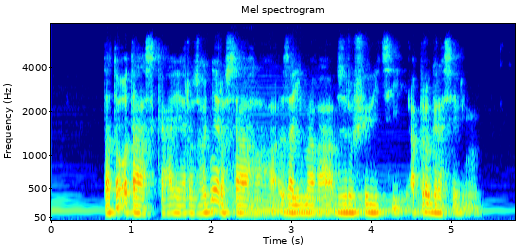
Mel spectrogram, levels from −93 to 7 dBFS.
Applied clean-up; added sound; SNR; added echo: none; Bowed string instrument; 13 dB; none.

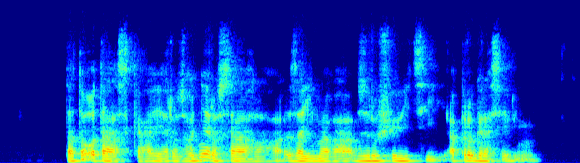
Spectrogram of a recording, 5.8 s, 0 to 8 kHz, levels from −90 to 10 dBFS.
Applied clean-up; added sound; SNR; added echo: none; none; none; none.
